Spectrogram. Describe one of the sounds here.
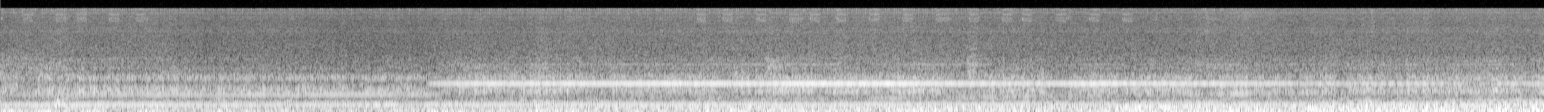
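An electric train motor whines steadily.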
